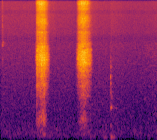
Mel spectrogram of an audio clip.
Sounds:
Sniff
